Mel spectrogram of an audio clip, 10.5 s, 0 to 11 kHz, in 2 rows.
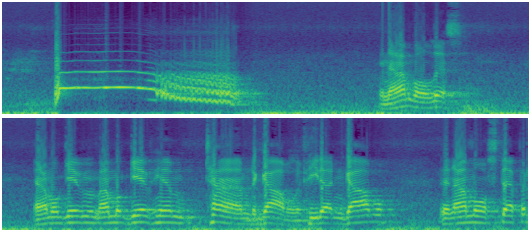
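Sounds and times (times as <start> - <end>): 
owl hooter tube call hoot for turkey hunting: 0.1 - 2.7
speech: 3.8 - 4.9, 5.6 - 10.5.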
